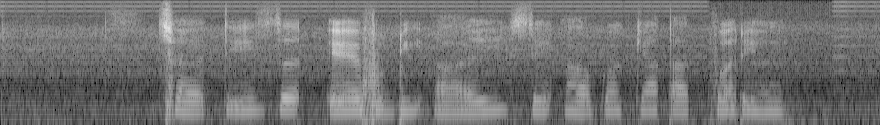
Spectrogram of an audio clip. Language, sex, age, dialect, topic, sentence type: Hindi, female, 18-24, Kanauji Braj Bhasha, banking, statement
